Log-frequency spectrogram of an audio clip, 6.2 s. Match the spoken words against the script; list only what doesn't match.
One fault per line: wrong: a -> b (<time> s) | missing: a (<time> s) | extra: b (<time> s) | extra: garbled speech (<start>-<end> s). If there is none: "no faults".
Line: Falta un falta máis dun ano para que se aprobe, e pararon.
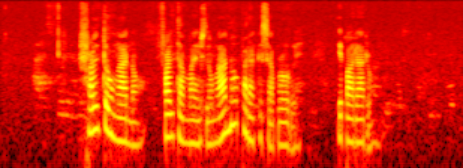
extra: ano (1.7 s)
